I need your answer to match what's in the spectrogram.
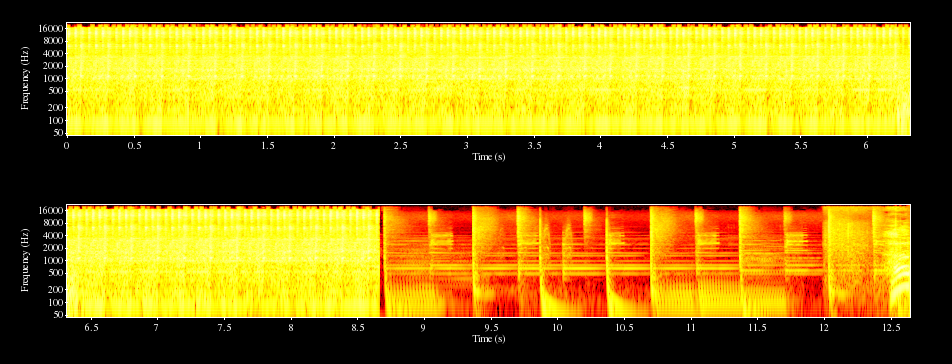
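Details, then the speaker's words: Sharp, regular tek-tek knock over idle, keeping time with the engine; teardown found worn connecting rod bearings. "Banyak yang mengira suara seperti ini adalah suara normal. Tapi faktanya ini adalah teriakan terakhir dari jantung mesin kalian sebelum dia mati total. Kali ini kita akan bahas keluhan mesin bunyi ketukan atau knocking."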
